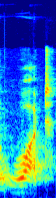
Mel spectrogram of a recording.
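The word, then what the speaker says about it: what: जैसे लिखा है वाट, डब्ल्यू एच ए टी, यह एच साइलेंट है तब इसको बोलो वाट।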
